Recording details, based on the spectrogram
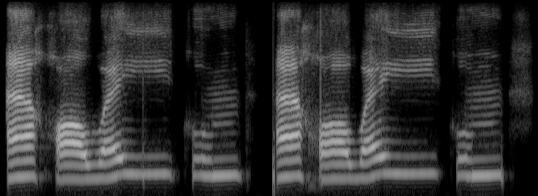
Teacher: You can keep it running and then go on to the light kaf. Remember, this kaf is from where the hard and the soft palate are meeting. You don't want to be saying qum أخويكم qum qum.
